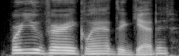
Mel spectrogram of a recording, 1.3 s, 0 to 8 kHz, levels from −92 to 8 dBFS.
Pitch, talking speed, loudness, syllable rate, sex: 140 Hz, 310 wpm, -15 LUFS, 7.6 syllables/s, male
